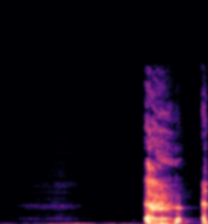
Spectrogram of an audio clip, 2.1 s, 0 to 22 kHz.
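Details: One loud, harsh cough burst with a brief voiced tail and the start of another, from a 24-year-old woman chatting on a livestream who says she coughs a lot; cough.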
